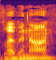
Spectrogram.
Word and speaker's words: Lebanon: Yeah, so it's Lebanon, but I troll him and call him Leb Zanin, so it's like funny.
